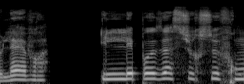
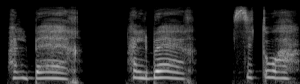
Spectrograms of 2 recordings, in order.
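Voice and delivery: high, breathless-with-emotion cry of recognition; choked with emotion; 5 semitones higher, 3 dB louder, slower than usual. A narrator's reading. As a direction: call the name high, overcome. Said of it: "suffoquée par l'émotion". (suffoquée par l'émotion)

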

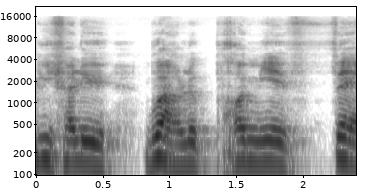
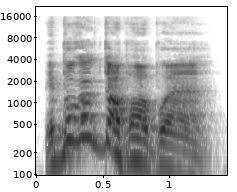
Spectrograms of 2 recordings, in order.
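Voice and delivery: lightly voiced farmer, firm and a bit louder; stern master; 2 semitones higher, 6 dB louder than usual. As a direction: lay down the law to the servant. Master questions.

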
